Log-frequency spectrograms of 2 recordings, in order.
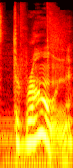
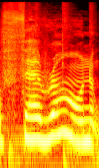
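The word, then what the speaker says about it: Theron: queen she explained that the proper pronunciation was thrown the real pronunciation pronunciation of my last name is throne she also admitted that while farron was incorrect she knew that the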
